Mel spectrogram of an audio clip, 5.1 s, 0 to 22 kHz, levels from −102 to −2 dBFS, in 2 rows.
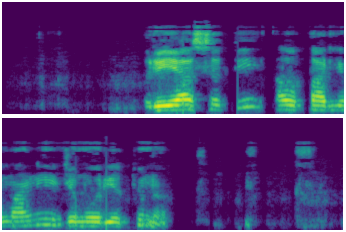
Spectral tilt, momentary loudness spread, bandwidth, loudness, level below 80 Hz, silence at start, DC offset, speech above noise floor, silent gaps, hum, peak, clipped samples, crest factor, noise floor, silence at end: -4 dB/octave; 21 LU; 9.4 kHz; -17 LUFS; -66 dBFS; 1.1 s; under 0.1%; 54 dB; 2.00-2.04 s; none; 0 dBFS; under 0.1%; 20 dB; -71 dBFS; 1.35 s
